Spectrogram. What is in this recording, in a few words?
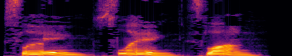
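"sling", English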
